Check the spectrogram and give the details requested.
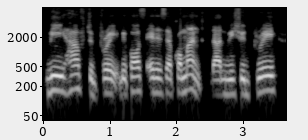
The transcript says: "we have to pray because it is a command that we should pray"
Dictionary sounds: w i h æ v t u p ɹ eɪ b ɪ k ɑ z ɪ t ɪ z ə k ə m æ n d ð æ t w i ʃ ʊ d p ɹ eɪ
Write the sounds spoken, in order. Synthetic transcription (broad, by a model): w i h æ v t u p ɹ eɪ b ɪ k ɑ s ɪ t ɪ s ə k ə m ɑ n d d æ t w i ʃ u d p ɹ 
